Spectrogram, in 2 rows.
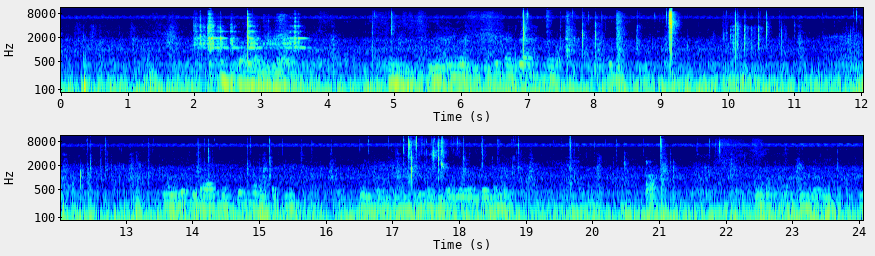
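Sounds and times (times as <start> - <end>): knife squishing through honeycomb: 16.5 - 21.1.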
